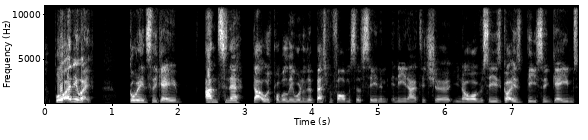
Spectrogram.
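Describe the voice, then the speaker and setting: On a very clean recording with a silent background, a man with an English accent talks very fast at a fairly high pitch, with ordinary pitch variation and big swings in loudness. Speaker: football fan commentator. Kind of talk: match reaction vlog. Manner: animated.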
